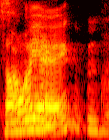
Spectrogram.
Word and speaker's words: sommelier: And it's I hear a little variance here and there, but sommelier.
